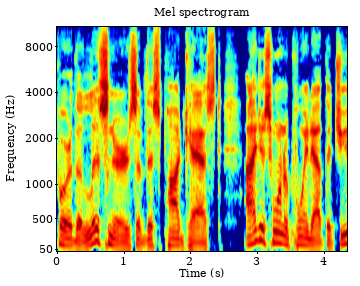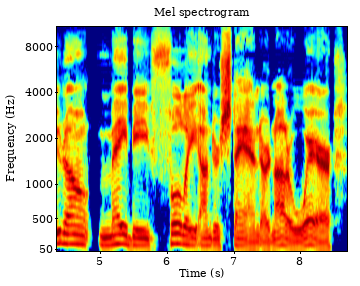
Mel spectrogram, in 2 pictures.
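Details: Adult man speaking; Typical speech.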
